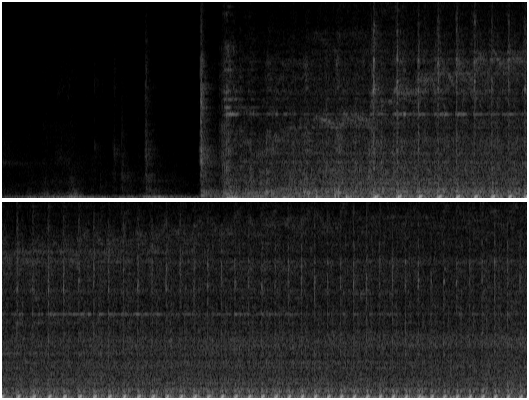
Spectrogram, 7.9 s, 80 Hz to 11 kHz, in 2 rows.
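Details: Jacobsen Chief 1000 tractor, Kohler single-cylinder, after fuel system repair, started with key: brief cranking, catches at once, settles into even steady low idle thump about 200 beats/min; runs and operates pretty good.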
